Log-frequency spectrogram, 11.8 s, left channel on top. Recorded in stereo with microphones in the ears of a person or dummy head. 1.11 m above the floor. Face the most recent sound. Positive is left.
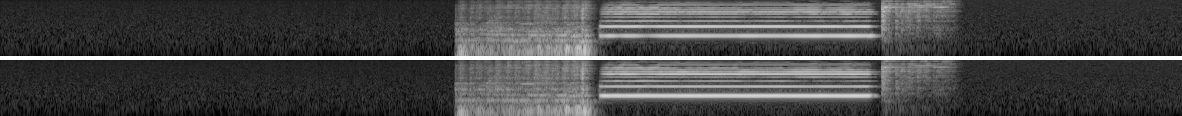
turn(degrees=25)  # may be behind; listen again after turning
